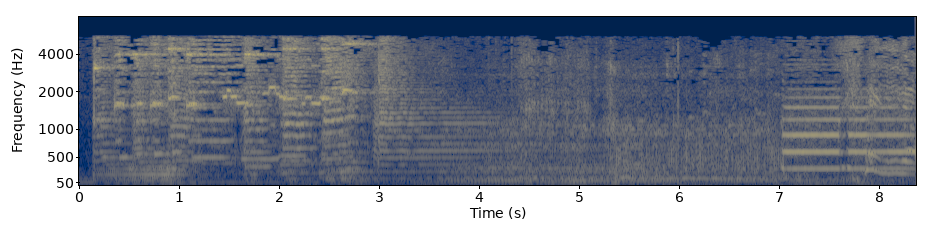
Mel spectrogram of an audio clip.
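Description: A truck rumbles past with loud, blaring horn-like tones that shift in pitch, a steady low engine drone underneath and a final sustained blast at the end.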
